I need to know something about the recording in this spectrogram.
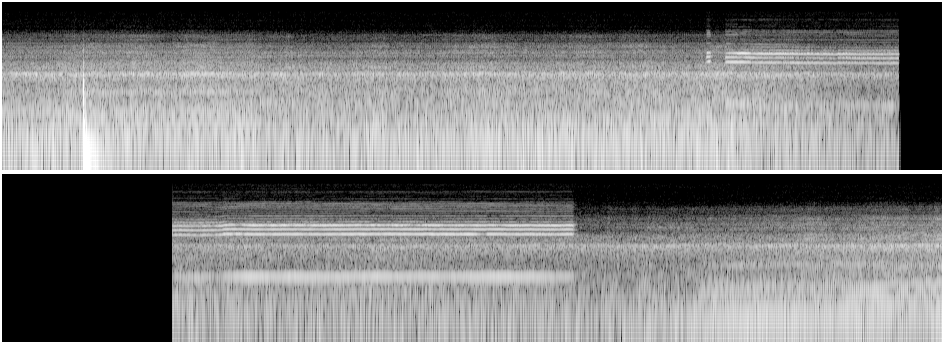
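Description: A motorcycle engine hums steadily and revs up as it rides.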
